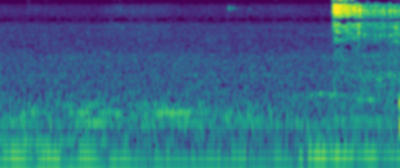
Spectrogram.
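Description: Steady low hum, then about three seconds in a hiss sets in as a potato-stuffed bread roll is lowered into hot oil in a wok and starts to sizzle.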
